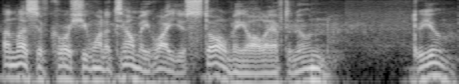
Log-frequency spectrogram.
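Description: A noisy old radio recording of a hard-nosed American male investigator. His voice sits low but moves around a lot in pitch. He is dry, wry and pressing, in clipped 1950s detective drama style. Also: animated, moderate pace. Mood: blunt, wry. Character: blunt, wry, persistent male insurance investigator. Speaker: lead actor and first-person narrator.

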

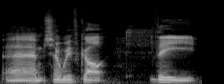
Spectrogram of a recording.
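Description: A man's voice: deep voice, little pitch movement, slow pace, pushed and bright, clear, resonant tone. A man co-hosting a podcast, recapping a film in casual, sweary, dry chat. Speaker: podcast co-host.

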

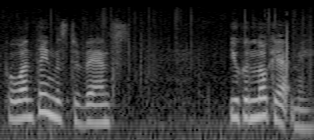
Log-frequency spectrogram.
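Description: A woman's voice: on the high side, moderate pace, a little hiss or hum, lightly acted, poor audio. An actress playing a plain, resigned woman of thirty-four in a 1940s radio drama, confiding in hesitant, stammering phrases. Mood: earnest, insistent.

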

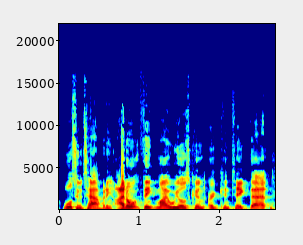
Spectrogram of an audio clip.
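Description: Deep-voiced chatty Canadian man. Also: a little fast. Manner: relaxed and chatty, trailing off quietly at phrase ends. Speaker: podcast co-host. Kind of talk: casual chat.

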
